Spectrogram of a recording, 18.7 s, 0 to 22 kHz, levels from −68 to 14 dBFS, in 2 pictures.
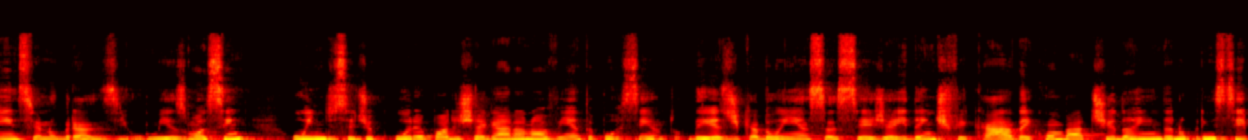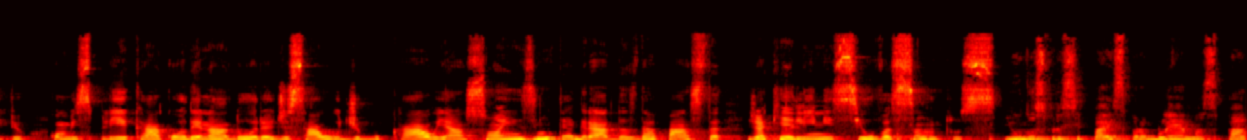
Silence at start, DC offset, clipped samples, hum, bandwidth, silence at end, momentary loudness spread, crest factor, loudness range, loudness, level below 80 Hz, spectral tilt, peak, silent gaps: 0 s; under 0.1%; under 0.1%; none; 17 kHz; 0 s; 7 LU; 16 dB; 2 LU; -19 LUFS; -60 dBFS; -4 dB/octave; -4 dBFS; none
